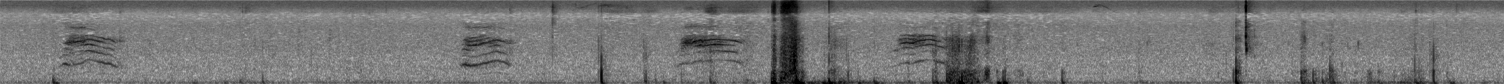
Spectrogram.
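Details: Kittens meowing while eating eggs: four short, rising-then-falling meows spaced a few seconds apart, soft and indoors, with clattering and eating noises from about eight seconds on.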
